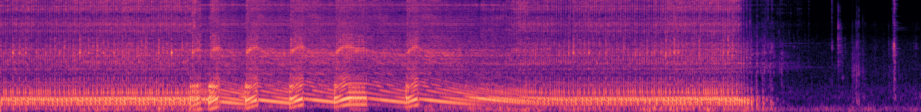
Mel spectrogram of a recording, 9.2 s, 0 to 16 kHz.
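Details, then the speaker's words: 266XP chainsaw first run after top-end rebuild, carb not finally tuned: high steady wail, then throttle blips that bog slightly before climbing; lazy off the bottom, carb still needs tuning. "flipping the throttle you guys can hear it's a little lazy off the bottom"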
